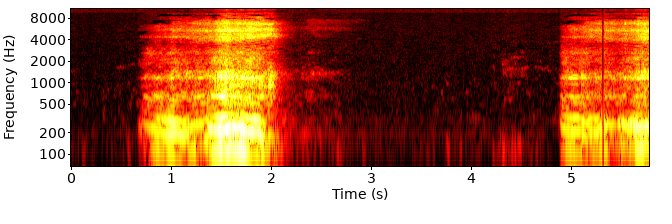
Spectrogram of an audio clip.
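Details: Open-mouth snoring from a Chinese woman during sleep, sometimes on exhale: a long, loud, rattling snore on breathing in, then a quiet pause before the next.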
